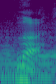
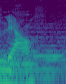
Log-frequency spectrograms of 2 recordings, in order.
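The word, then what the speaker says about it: 了: Same with Le or Liao. It's the same thing.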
